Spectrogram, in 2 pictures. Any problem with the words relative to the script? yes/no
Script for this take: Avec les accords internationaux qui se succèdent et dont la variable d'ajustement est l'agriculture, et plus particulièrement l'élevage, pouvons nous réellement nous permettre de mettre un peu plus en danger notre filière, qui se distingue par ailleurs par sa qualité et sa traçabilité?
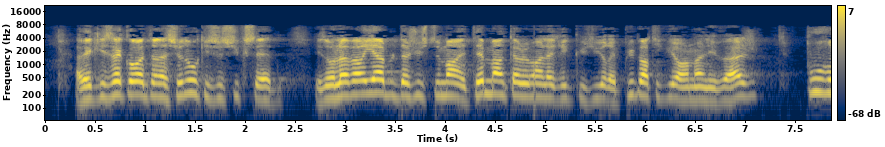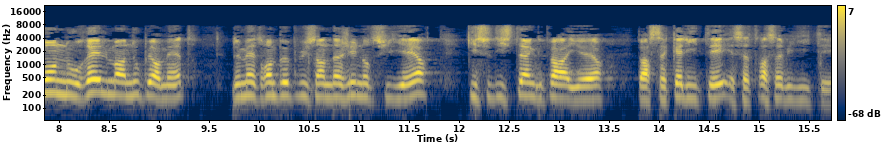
yes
